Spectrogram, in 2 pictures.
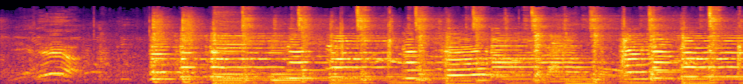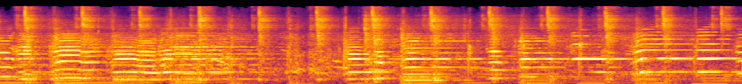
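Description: Country western swing band starting up live about a second and a half in, after a brief voice. A bowed fiddle carries the melody over guitar, bass and drums keeping a steady beat.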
